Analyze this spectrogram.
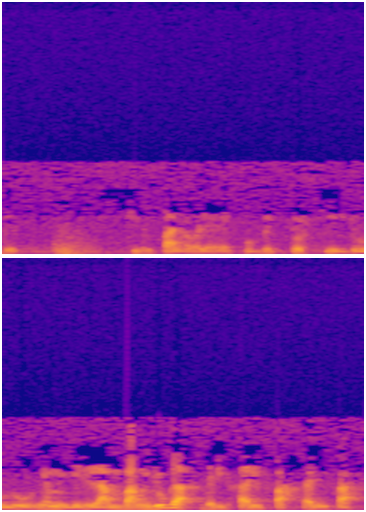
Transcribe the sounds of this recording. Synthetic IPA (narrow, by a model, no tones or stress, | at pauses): di | fidupano̰lɛhrepublɪk̚t̪urkiduluɲaməɲd͡ʒadilambaŋd͡ʒuɡaʔdaɾixalifahxalifah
